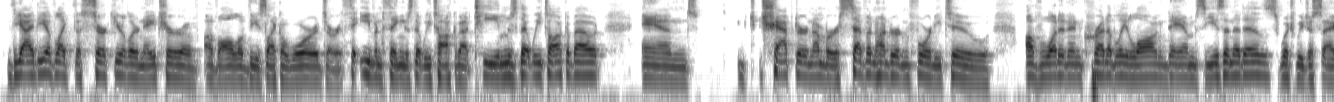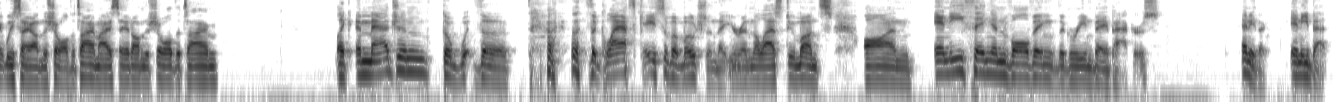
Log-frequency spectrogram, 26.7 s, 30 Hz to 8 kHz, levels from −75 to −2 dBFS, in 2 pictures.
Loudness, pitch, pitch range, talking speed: -22 LUFS, 120 Hz, 105-130 Hz, 195 wpm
